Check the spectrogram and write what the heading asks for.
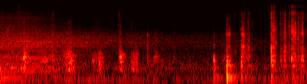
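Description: Sandpaper being pressed and folded around a thin wooden stick to make a makeshift sanding block: rubbing and paper crackle, with scattered soft taps and a cluster of sharper crackles and clicks near the end.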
